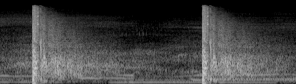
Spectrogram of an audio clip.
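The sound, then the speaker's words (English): Two gunshots fired at zombies ring out as sharp, loud cracks well apart, each with a short ringing tail, over a low, steady background tone. “She fired a gun at a few of them.”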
